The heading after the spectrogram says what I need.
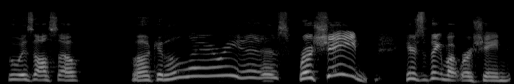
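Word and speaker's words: Róisín: Roisin is like raisin, but with an O instead of an A. Roisin.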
